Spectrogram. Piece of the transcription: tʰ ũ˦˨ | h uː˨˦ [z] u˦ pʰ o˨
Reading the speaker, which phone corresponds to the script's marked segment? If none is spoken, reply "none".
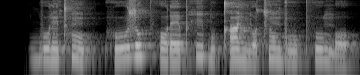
z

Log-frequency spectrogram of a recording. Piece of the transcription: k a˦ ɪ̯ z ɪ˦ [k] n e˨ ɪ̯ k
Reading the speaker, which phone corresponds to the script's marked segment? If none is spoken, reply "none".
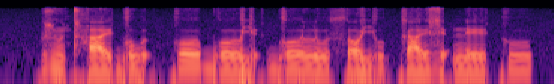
ʔ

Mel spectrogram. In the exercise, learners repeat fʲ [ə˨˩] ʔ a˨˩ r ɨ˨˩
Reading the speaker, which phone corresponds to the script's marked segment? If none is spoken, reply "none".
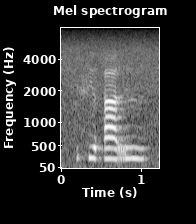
ə˨˩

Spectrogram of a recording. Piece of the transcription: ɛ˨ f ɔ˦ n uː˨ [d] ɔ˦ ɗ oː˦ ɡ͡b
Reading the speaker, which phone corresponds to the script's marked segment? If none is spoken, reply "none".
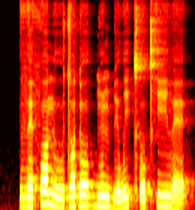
d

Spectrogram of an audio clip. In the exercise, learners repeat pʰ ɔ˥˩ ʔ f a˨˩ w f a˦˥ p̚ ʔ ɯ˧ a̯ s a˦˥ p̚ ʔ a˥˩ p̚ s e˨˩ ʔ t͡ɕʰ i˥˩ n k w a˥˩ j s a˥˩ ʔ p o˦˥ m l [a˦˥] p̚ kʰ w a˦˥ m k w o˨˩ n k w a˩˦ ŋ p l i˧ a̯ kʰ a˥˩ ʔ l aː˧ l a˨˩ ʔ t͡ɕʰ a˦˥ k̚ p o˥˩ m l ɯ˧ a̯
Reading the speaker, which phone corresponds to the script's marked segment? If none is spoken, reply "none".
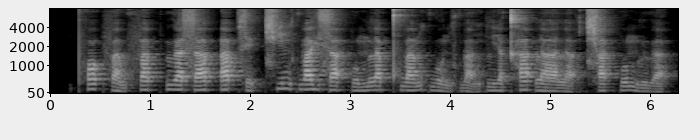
a˦˥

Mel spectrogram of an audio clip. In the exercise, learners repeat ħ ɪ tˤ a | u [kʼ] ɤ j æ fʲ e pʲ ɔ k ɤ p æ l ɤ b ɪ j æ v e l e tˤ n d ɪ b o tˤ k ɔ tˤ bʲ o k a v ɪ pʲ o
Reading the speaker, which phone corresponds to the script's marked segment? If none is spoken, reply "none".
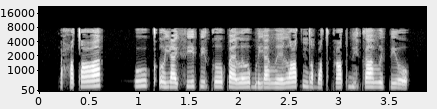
kʼ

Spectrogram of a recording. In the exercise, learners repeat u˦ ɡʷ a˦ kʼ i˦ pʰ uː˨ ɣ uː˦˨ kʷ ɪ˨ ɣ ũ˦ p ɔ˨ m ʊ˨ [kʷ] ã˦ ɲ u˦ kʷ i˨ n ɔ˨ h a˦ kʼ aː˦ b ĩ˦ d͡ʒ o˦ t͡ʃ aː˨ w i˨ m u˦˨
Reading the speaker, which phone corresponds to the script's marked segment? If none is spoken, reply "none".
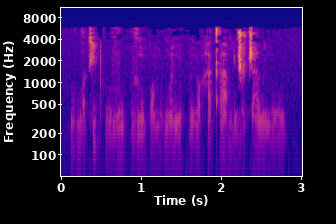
ɡʷ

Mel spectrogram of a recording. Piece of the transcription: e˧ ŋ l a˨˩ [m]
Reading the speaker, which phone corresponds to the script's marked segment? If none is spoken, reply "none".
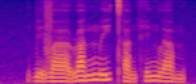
m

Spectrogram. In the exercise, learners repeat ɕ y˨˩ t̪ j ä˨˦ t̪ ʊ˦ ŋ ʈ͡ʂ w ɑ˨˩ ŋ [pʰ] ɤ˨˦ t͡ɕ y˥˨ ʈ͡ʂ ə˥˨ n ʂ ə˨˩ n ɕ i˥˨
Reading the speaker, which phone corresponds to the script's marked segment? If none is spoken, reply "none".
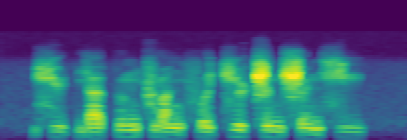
f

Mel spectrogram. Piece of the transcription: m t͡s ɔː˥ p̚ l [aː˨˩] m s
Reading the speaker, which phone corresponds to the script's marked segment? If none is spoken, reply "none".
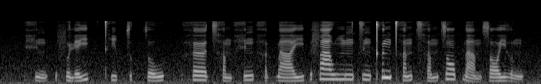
aː˨˩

